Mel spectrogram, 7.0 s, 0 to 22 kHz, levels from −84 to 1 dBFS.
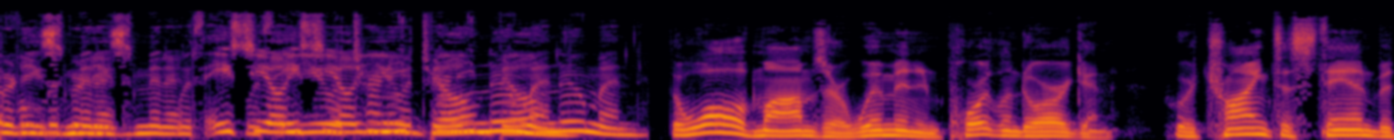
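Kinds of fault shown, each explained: Doubled audio track: From the very start the speech is heard twice, a second full-band copy trailing about 300 ms behind the first and at roughly the same loudness. The repeat is dry and exact, with no fading tail or room colour, so it reads as a stutter rather than an echo. It stops abruptly at 3.24 s. The likely cause is a second capture of the same signal through a slower path being mixed in.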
